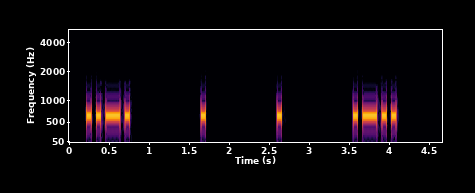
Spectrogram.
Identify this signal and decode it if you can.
Morse code, heard as a keyed tone, about 20 wpm, spaced as for 8 wpm, 650 Hz. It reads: FEEL
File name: Engelske ord 20/8 wpm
